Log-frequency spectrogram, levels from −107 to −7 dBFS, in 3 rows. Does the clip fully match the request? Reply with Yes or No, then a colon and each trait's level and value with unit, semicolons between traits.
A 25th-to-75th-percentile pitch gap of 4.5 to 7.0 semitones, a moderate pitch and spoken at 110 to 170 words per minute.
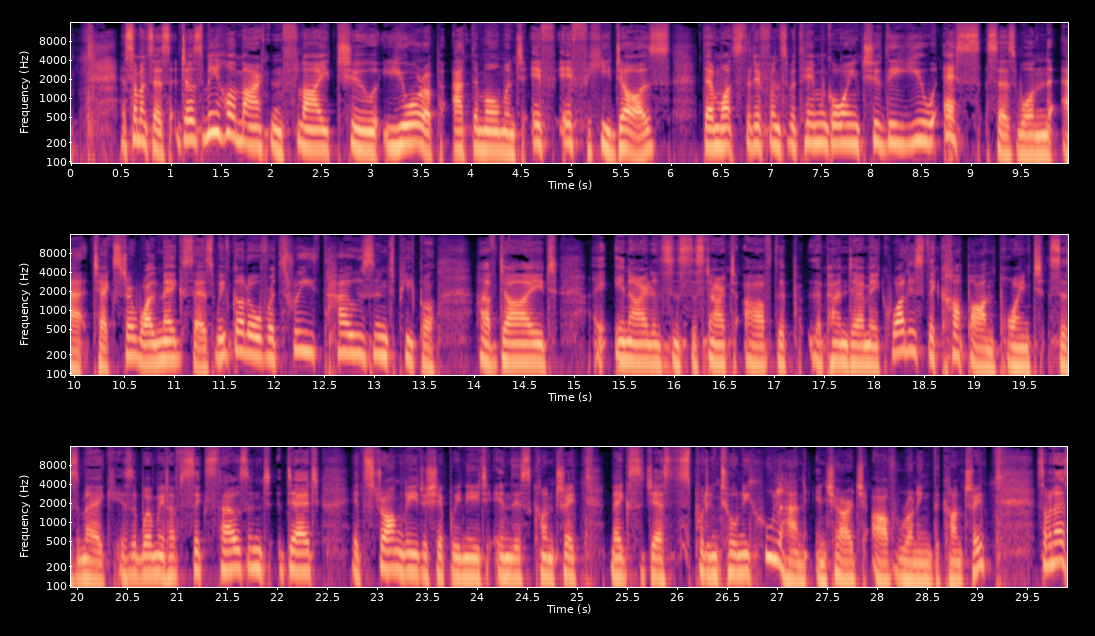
Yes: average, 5.1 semitones; medium, 155 Hz; average, 165 wpm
